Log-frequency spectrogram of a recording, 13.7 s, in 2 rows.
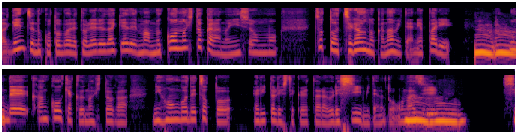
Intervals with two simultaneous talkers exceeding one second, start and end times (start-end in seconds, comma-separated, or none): none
